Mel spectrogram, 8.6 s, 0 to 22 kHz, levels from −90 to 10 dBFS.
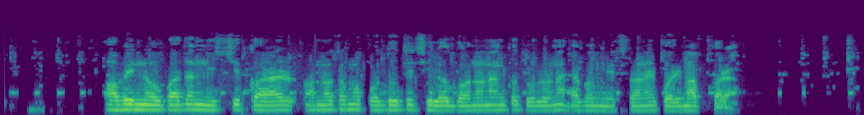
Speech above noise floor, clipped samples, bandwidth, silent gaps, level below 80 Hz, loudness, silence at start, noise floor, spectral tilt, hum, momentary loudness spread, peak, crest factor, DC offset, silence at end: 25 dB; under 0.1%; 7.2 kHz; none; -58 dBFS; -18 LUFS; 0.1 s; -42 dBFS; -7.5 dB/octave; none; 22 LU; 0 dBFS; 18 dB; under 0.1%; 0.1 s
